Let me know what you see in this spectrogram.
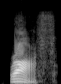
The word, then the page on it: RAAF: American English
